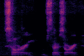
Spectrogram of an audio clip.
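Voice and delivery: breathless whisper, choked up; whispered apology. Real, not acted. Medium apologizes to the sitter in a choked whisper. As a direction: barely get the words out. Medium overwhelmed mid-reading.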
